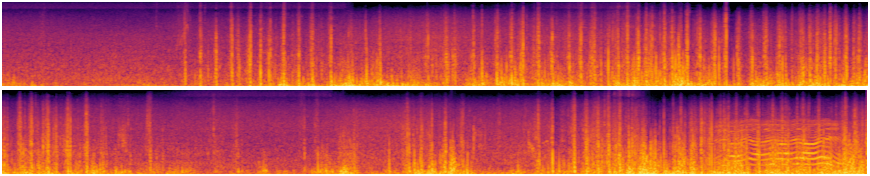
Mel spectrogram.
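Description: Gusty typhoon wind buffeting the microphone, loud and crackling, swelling and easing in gusts with lulls about a second in and again around eleven seconds.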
